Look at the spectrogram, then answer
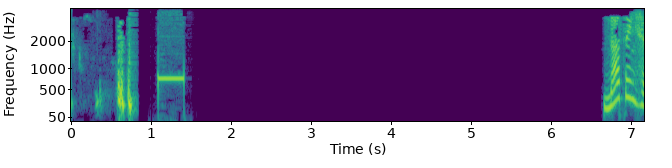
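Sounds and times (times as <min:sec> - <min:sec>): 
voicemail beep tone: 0:01.1 - 0:01.4.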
